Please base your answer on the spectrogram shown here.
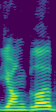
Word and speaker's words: Yungblud: And it's pronounced Yungblud, but it's spelled Young with U-N-G, blood, B-L-U-D.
